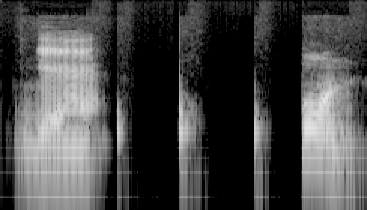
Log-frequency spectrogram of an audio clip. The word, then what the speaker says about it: জ্ঞাপন: তারপর আরো যদি বলি যে জ্ঞাপন, জ্ঞাপন, তাহলে মাঝখানে কি রয়েছে? প হসন্ত যোগ স্বরে অ রয়েছে, ফলে এটি হবে জ্ঞাপন, জ্ঞাপন।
